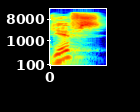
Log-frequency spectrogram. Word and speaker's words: GIF: Yes, that's a hard G. You're getting it here first. This is my 2 cents. GIF, hard G. It's not GIFs and it's not Joogle. It's GIFs and Google.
